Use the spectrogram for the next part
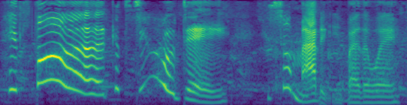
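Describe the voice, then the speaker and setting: An actress playing a lively, teasing detective's sidekick in an audio drama, chatty and animated. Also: female voice, high voice, unhurried, full character voice.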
